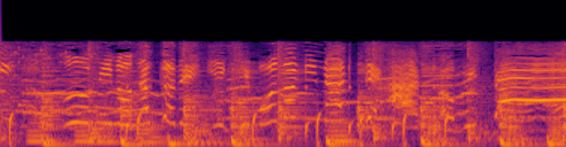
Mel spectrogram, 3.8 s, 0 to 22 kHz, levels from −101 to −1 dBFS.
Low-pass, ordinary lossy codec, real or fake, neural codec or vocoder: none; none; real; none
